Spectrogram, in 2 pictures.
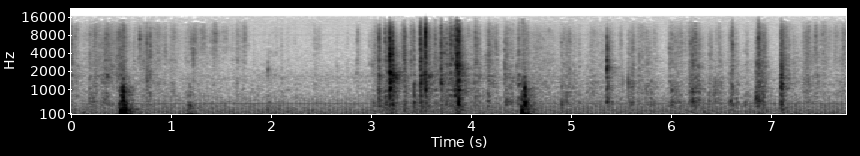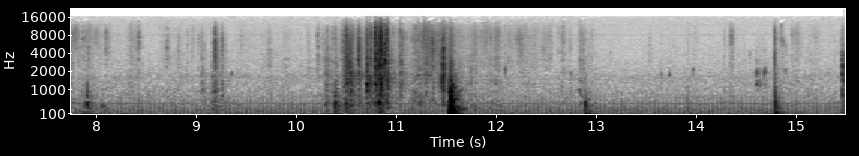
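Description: Tarot cards being shuffled and drawn from the deck: quiet, scattered rustles and soft snapping clicks in a few short bursts, separated by long near-silent gaps, with no talking.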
